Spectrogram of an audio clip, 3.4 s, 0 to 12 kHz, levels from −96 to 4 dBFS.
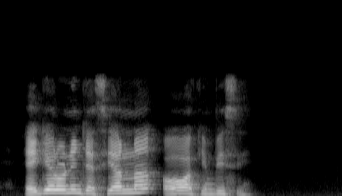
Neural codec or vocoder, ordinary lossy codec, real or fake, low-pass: none; none; real; 7.2 kHz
